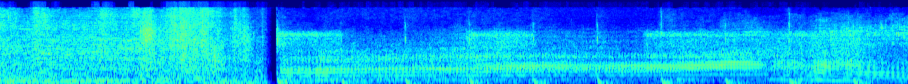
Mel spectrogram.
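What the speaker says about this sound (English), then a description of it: "But racing on ice is a whole new deal for us." Cars race on frozen Lac La Biche in Alberta during an annual ice race, engines droning loudly and steadily with revving pitch changes and a brief cut, close and continuous.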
